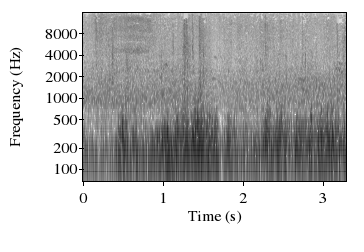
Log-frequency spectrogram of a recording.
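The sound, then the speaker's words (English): Steady wind blows outdoors at the Acton low and mid power rocket launch field, a low rumbling roar that buffets and swells in uneven gusts, with faint rustling on top and no voices. “Wish it were less windy.”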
